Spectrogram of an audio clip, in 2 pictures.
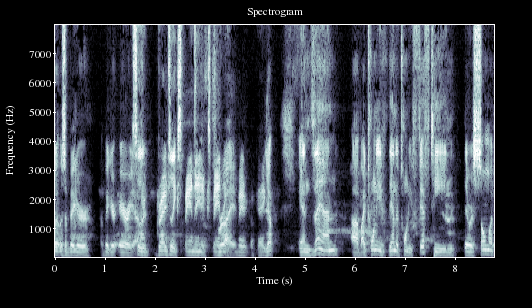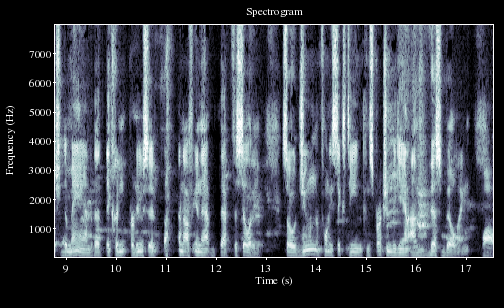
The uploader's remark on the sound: On Location - Destihl Brewing - Normal, IL. This week we are on location in Normal, IL at Destihl Brewing.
